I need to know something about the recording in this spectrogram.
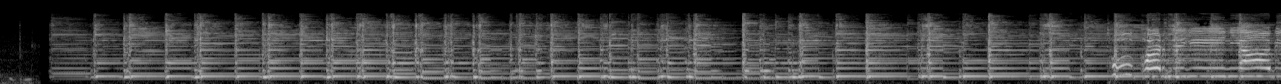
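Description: Karakalpak dutar, a two-stringed long-necked lute, strummed in quick, even strokes: a steady drone note sounds under a stepping melody. Near the end a woman's singing voice comes in over it.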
